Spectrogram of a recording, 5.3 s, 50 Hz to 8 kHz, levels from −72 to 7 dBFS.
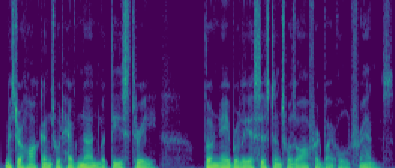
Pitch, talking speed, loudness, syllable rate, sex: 95 Hz, 180 wpm, -17 LUFS, 5.6 syllables/s, male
